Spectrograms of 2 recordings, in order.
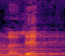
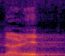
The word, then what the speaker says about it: Lalit: I told them 10 times that he is not Lalit, he is Lalit.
